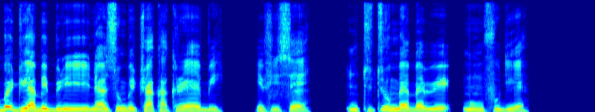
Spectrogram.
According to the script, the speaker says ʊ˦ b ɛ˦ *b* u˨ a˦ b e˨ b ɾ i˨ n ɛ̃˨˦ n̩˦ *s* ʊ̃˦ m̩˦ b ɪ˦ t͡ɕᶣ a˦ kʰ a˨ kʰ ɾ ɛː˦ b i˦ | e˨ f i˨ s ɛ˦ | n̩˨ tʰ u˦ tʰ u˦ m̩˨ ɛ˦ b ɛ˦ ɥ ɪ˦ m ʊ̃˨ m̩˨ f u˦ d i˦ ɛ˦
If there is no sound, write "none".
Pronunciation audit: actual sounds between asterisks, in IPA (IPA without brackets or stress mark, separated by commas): d, s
